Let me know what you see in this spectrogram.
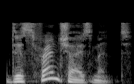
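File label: "disfranchisement", British English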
